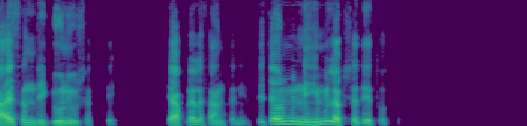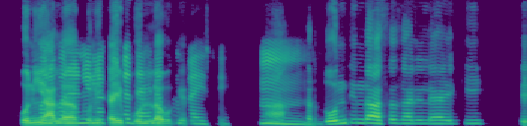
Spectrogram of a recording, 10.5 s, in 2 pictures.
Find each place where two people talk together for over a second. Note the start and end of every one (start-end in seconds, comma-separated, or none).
5.7-7.3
